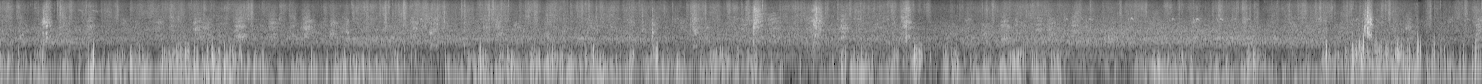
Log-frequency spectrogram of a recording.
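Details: Two one-year-old dogs, Golden Retriever Selma Verona and Australian Shepherd Vili, playing together: a steady stream of low, rough growls and grunts with short, sharp bursts scattered throughout, plus scuffling noise.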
